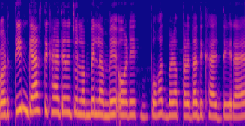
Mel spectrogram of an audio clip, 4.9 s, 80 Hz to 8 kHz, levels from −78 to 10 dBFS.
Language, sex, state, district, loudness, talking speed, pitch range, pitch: Hindi, female, Punjab, Kapurthala, -17 LUFS, 230 wpm, 260-315 Hz, 275 Hz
